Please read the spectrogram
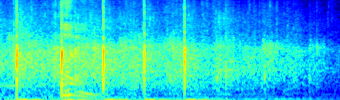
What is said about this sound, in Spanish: Denle un fuerte aplauso a nuestro video.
